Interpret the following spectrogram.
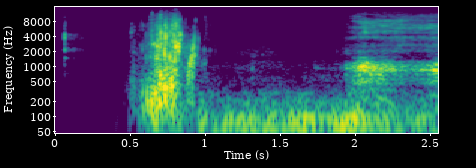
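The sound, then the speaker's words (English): A wet squelching sound, like a foot pressing into mud: a sudden sloppy squish, followed by a continuous moist, sticky churning that swells again near the end. No one speaks. “It is alike the sound of stepping in the mud.”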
